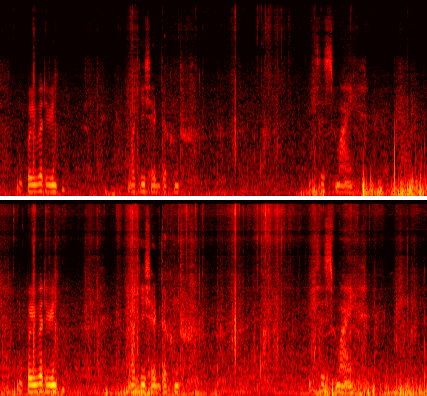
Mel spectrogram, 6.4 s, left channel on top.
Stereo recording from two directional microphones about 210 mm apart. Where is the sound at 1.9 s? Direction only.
Centre (ahead or behind).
